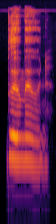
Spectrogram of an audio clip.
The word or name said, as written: blue moon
